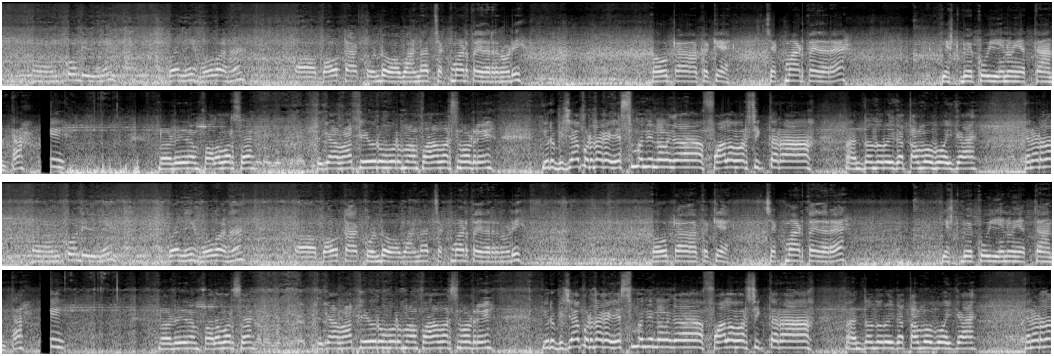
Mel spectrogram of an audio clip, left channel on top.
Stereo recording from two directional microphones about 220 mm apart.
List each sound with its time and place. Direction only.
1.8 s speech: 10° right (ahead or behind)
3.8 s speech: 15° left (ahead or behind)
6.5 s speech: 5° left (ahead or behind)
9.8 s speech: centre (ahead or behind)
12.1 s speech: 5° left (ahead or behind)
16.8 s a man's voice: 20° left (ahead or behind)
17.4 s speech: 5° left (ahead or behind)
19.2 s a man's voice: 20° left (ahead or behind)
